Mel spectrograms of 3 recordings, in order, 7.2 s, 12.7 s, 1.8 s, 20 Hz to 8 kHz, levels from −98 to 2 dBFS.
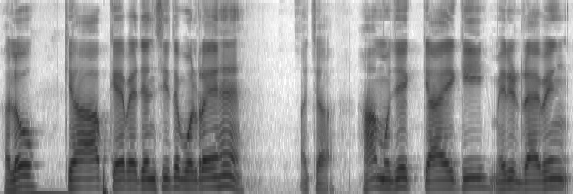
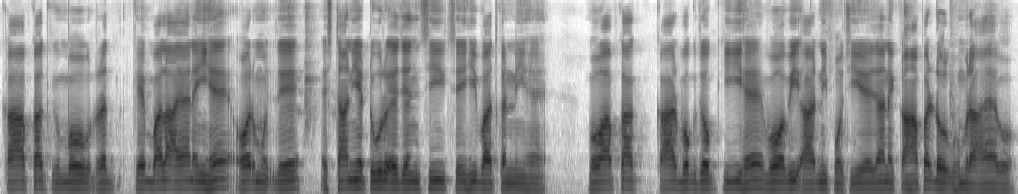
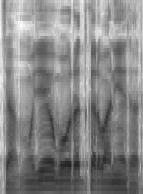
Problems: background sounds at intervals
